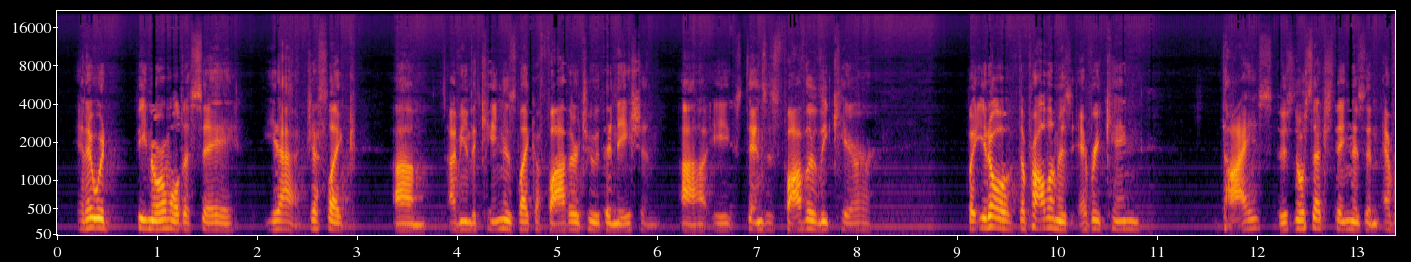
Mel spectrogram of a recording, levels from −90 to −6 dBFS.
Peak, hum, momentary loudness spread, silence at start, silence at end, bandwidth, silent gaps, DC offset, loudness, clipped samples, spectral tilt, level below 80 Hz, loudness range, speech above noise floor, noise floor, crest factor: -4 dBFS; none; 13 LU; 0.2 s; 0 s; over 20 kHz; none; under 0.1%; -25 LUFS; under 0.1%; -4 dB/octave; -72 dBFS; 2 LU; 32 dB; -57 dBFS; 22 dB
